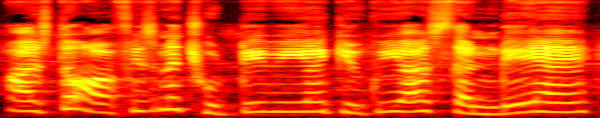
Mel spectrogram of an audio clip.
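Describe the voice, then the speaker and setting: A woman playing a caring village brother in a doll story, reassuring and protective. The voice sits high and sounds bright, close to her own. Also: moderate pace. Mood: tired. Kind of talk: doll story role-play.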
